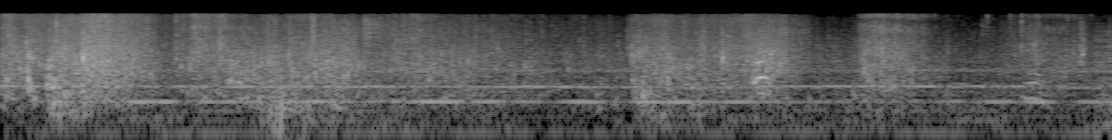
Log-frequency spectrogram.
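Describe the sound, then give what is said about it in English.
Water splashes and sloshes irregularly as people paddle a small boat with their hands while another bails water out with a cool box, the soft splashes sitting over a steady low hum and wind-like noise. “Simon, Matt, and Kitty paddle the boat along with their hands while Zeke keeps bailing it out with the cool box”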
